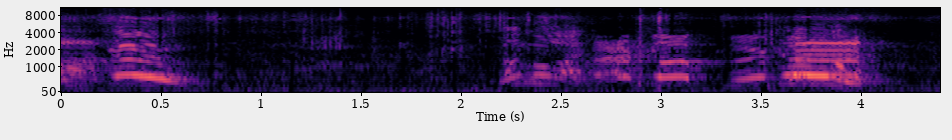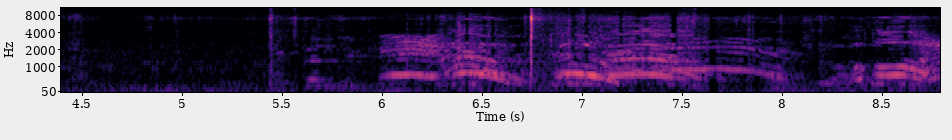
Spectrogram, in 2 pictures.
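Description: Raised voices shouting in several short bursts, with no words that can be made out. A single sharp crack near the end is the loudest moment.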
